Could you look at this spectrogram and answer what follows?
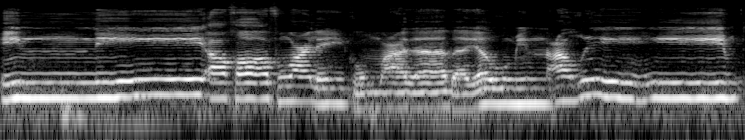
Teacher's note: یا مدہ کے بعد حمزہ دوسرے کلمے میں ہے تو یہاں پر مد منفصل ہوگی، 2 سے 3 الف تک کھینچ کر پڑھیں گے۔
